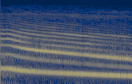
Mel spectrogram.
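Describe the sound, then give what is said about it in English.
A voice imitates a soothing police siren, holding a single smooth, clear tone that glides slowly downward. The sound is alone, with no other noise. “Cop sneaks up behind you. They have that nice soothing siren.”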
